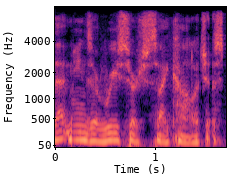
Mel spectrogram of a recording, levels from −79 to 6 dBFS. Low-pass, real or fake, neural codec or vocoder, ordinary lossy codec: 7.2 kHz; real; none; AAC, 48 kbps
